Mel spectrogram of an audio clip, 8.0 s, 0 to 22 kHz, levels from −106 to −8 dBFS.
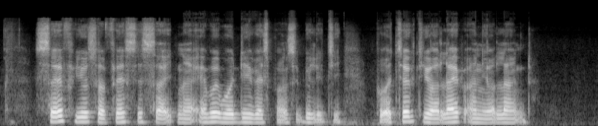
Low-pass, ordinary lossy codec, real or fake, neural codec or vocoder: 14.4 kHz; Opus, 24 kbps; fake; vocoder, 44.1 kHz, 128 mel bands, Pupu-Vocoder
